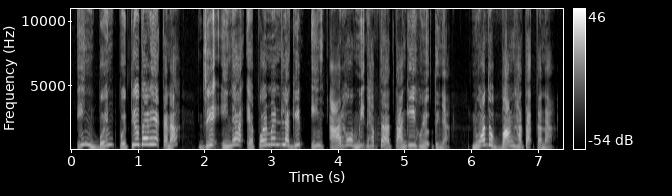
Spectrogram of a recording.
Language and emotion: Santali, angry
